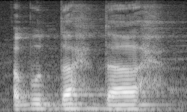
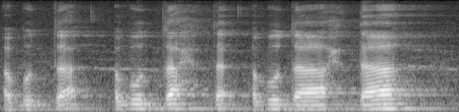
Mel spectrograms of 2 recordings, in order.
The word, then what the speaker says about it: ابو الدحداح: تو صحابی رسول حضرت سیدنا ابو الدحداح، اس کی سپیلنگ آپ سماعت فرما لیں، ابو الدحداح صحابی ہیں، دال الف ہا اور دال اور ہا۔ انہوں نے بارگاہ رسالت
